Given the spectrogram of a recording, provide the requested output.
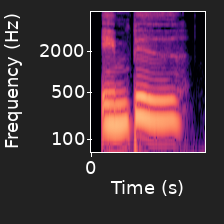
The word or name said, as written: embede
